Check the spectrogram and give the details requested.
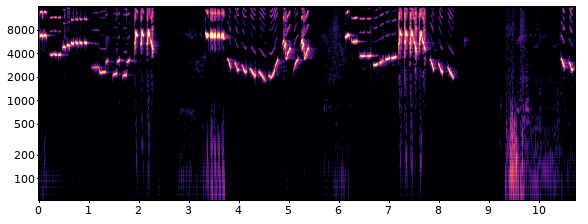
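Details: Mountain tailorbird in nonstop song, used to provoke other birds: long runs of high, descending whistle series and buzzy very high notes, almost without pause, with a low knock near the end.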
